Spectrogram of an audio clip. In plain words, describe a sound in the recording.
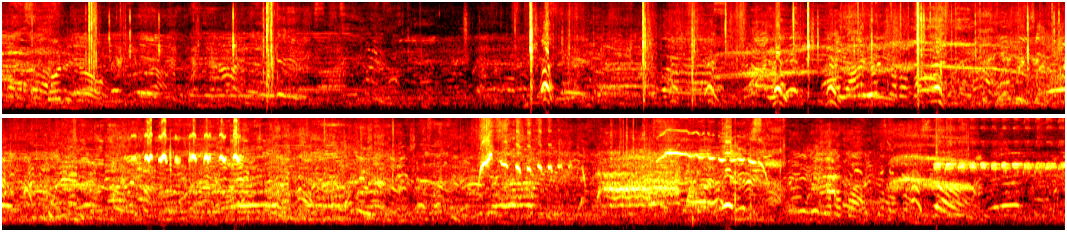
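A large crowd shouts and cheers outdoors.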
